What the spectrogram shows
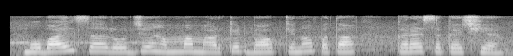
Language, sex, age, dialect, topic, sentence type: Maithili, female, 18-24, Angika, agriculture, question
